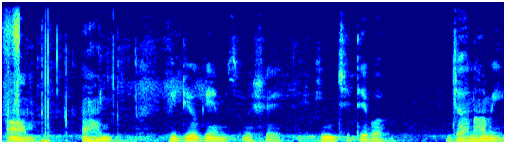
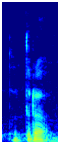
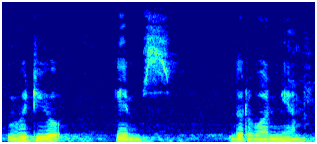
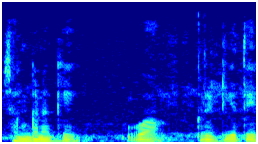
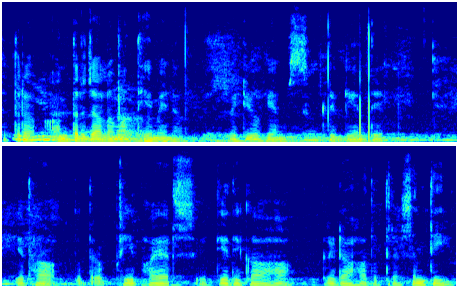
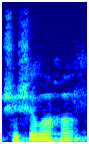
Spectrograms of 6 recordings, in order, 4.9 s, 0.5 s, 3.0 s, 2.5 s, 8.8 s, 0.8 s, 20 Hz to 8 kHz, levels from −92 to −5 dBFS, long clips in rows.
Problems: continuous background conversations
